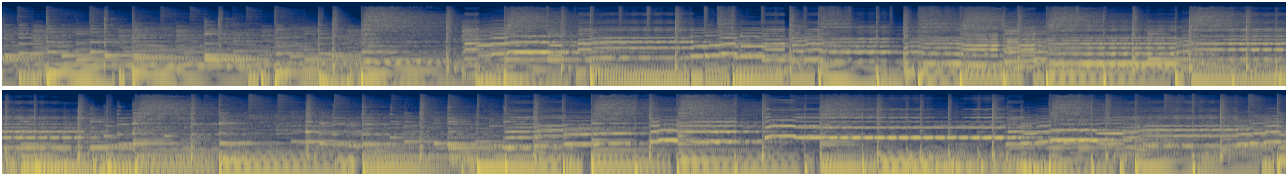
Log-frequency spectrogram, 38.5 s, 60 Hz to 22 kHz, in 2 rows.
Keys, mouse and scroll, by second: 3.7 space, 9.2 ctrl+shift+a, 9.7 alt+scroll down 1, 10.0 space, 33.4 alt+click, 34.3 ctrl+shift+a, 34.7 alt+scroll down 1, 34.9 space, 37.1 alt+scroll up 1, 37.3 space.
